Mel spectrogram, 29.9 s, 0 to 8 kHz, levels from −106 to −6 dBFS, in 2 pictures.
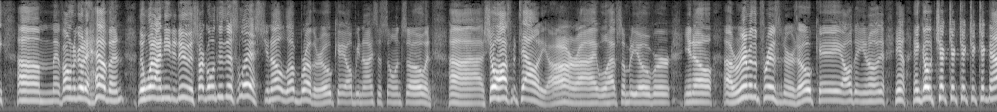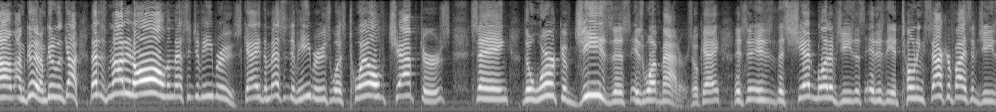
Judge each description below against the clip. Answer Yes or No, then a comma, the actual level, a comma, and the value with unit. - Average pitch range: No, wide, 5.9 semitones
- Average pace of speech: No, fast, 215 wpm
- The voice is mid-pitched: No, high, 235 Hz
